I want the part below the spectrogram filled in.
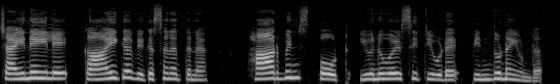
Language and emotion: Malayalam, neutral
